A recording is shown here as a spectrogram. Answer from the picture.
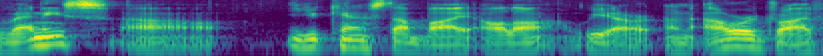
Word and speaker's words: OLLO: I think I was saying OLLO, but you sort of pronounce it as OLLO. Is that how? Yeah, just OLLO.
